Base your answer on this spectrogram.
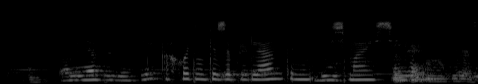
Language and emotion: Russian, neutral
